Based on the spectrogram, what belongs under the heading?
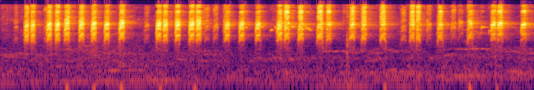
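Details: Lively sooty-headed bulbul, recorded without added sounds for luring bulbuls, delivering a long run of rapid harsh squawks, about three per second, steady and scolding in tone.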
